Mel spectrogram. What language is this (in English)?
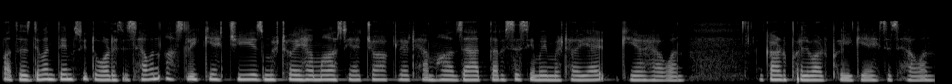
Kashmiri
